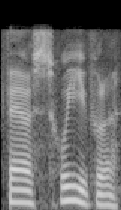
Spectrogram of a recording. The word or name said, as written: faire suivre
